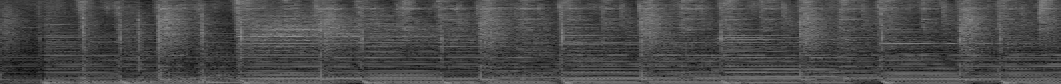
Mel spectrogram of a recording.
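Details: Guitar-led, country-style instrumental music plays steadily throughout, with no animal sounds audible.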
